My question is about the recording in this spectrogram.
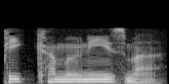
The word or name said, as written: Pik Kommunizma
